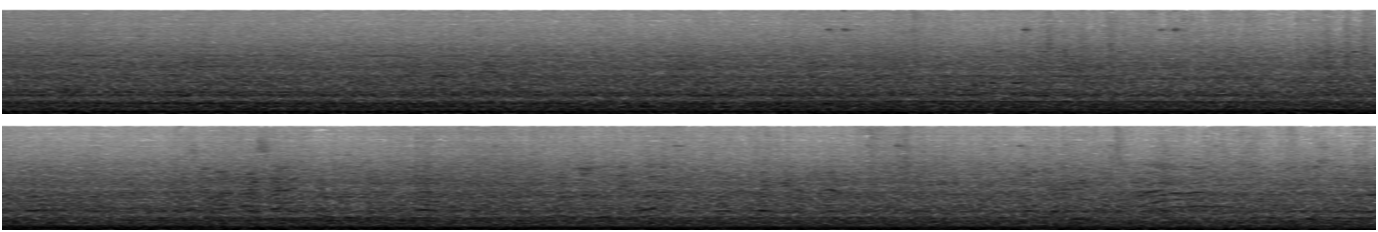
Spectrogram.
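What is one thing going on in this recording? A bus engine drones steadily from inside the cab.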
